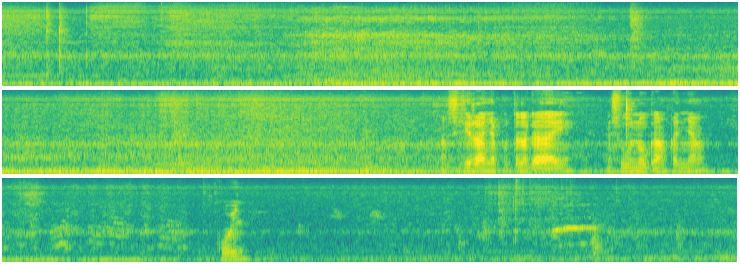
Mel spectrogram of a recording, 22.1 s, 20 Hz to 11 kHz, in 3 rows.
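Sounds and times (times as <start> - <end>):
motorcycle engine rumbling: 0.0 - 16.5.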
